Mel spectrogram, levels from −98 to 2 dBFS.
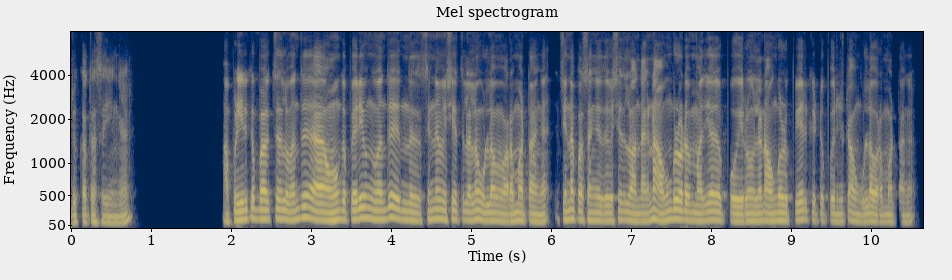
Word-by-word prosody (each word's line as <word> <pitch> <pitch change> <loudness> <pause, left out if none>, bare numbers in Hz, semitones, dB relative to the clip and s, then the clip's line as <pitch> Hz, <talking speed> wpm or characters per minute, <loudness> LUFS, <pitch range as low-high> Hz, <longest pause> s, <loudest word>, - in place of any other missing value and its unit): இருக்கத்தான் 100 +1 -4
செய்யுங்க. 90 0 -4 1.3
அப்படி 125 +5 +1
இருக்க 145 +3 0
பட்சத்துல 145 -1 +2
வந்து, 150 +5 0 0.3
அவங்க 130 +3 +2
பெரியவங்க 155 +1 +2
வந்து 155 +5 +1
இந்த 130 -1 -1 0.2
சின்ன 140 +2 -1
விஷயத்துல 130 -2 -3
எல்லாம் 140 0 +1
உள்ள 120 0 +1 0.2
வரமாட்டாங்க. 110 -1 0 0.3
சின்ன 140 +2 +1
பசங்க 125 -2 -1
இந்த 115 +1 0
விஷயத்துல 125 0 -1
வந்தாங்கன்னா, 115 +5 +1
அவங்களோட 140 +1 +2
மரியாதை 125 +2 +1
போய்ரும், 115 +1 +1
இல்லனா 115 0 +1
அவங்களோட 120 0 0
பேரு 135 0 -1
கெட்டு 120 -1 -6
போய்ரும், 115 -1 -3
சொல்ட்டு 125 +3 -2
அவங்க 105 -2 -4
உள்ள 115 - +1
வரமாட்டாங்க. 100 -1 -6
125 Hz, 180 wpm, -22 LUFS, 115-135 Hz, 1.3 s, பட்சத்துல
